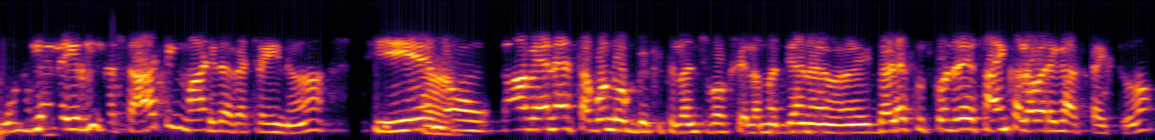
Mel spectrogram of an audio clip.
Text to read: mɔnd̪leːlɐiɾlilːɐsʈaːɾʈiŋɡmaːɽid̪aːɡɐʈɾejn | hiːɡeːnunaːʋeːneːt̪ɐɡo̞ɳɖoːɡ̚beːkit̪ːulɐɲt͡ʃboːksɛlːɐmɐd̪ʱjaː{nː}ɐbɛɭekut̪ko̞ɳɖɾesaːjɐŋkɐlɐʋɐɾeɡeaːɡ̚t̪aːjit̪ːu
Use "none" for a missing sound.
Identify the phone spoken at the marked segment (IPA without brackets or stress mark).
n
